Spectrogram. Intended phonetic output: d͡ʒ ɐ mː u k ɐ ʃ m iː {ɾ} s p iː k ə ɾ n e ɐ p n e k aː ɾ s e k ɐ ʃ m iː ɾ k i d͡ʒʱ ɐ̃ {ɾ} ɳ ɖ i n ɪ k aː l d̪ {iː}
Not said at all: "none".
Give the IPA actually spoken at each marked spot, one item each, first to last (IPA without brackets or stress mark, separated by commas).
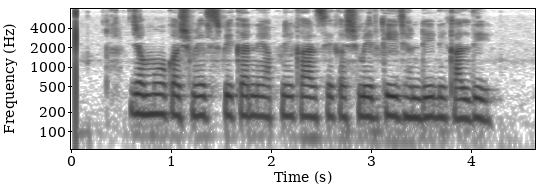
ɾ, none, iː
